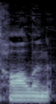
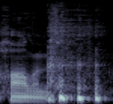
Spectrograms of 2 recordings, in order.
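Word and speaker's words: Harlan: okay okay great and it's harand not Holland we have mention we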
